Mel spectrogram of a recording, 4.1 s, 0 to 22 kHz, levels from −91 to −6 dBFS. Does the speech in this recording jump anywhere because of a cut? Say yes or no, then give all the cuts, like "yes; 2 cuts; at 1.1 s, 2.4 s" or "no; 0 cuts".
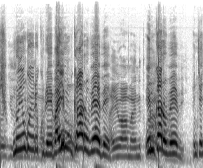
no; 0 cuts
